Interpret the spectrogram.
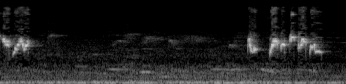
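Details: Red-whiskered bulbul in a cage singing at morning for training: a short warbled phrase, a quiet gap with faint notes, then a longer tumbling phrase of rapid liquid notes over a low hum.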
